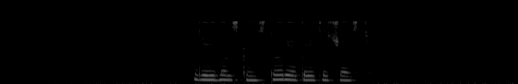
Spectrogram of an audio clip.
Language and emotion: Russian, neutral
